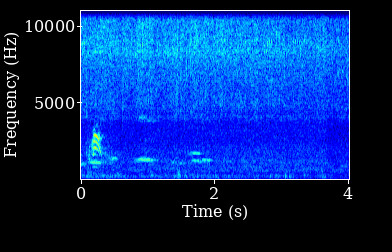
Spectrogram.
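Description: A flock of sheep moving through long grass, making a steady low shuffle and rustle of hooves and bodies. Right at the start a bird gives a short loud call, and a few brief whistled notes follow in the first two seconds.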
